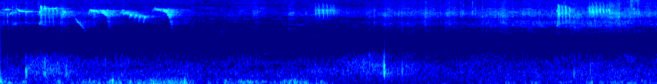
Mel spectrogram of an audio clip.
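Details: Dark-sided flycatchers, several birds chasing each other, giving thin, very high call notes: a burst of short descending whistles in the first two seconds, then more near three and five and a half seconds. Goldcrest, Japanese leaf warbler and coal tit call around them.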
